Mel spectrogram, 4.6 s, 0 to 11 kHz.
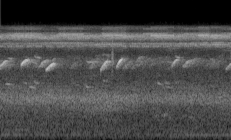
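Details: Common coquí frogs at night in Cayey, Puerto Rico, recorded 28 January 2010: scattered short, high, upward-sweeping chirps from several frogs overlap over a steady hum of background chorus.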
